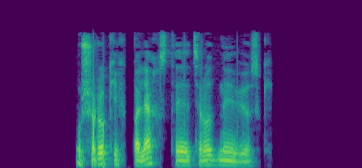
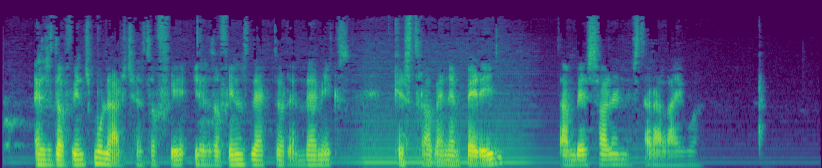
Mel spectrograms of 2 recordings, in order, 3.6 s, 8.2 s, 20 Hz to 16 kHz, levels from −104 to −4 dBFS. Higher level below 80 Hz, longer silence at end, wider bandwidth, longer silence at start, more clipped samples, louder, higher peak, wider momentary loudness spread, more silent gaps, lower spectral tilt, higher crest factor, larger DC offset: about the same, -56 dBFS vs -54 dBFS; first, 1.05 s vs 0.6 s; second, 8 kHz vs 11.5 kHz; first, 0.75 s vs 0.05 s; neither; second, -26 LUFS vs -21 LUFS; second, -6 dBFS vs 0 dBFS; second, 9 LU vs 13 LU; neither; second, -4.5 dB/octave vs -6 dB/octave; about the same, 22 dB vs 22 dB; neither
